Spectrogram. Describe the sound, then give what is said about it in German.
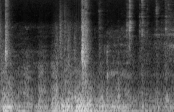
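A parked car's engine being started, heard as a low rumbling motor with a few sharp clicks and rattles on top, fairly loud and without talk. “Warum machst du jetzt den Motor an? Fahren wir jetzt?”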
